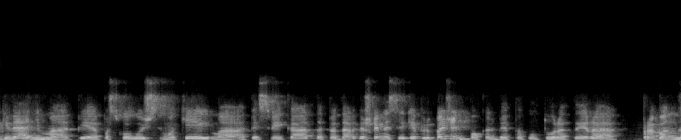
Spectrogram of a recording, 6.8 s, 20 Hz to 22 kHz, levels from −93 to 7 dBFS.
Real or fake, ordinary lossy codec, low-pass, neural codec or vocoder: real; Opus, 32 kbps; 7.2 kHz; none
